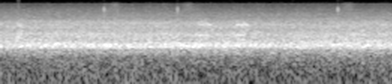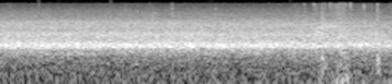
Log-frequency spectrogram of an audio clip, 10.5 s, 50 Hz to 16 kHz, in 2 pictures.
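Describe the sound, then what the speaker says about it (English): A stadium crowd in an EA Sports College Football 25 game roars as a loud, steady wash of noise that holds unbroken through the whole stretch, with commentary faintly underneath. "It is getting loud as this crowd tries to help its defense."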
